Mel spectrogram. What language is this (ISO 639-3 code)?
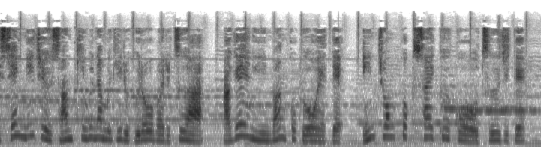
jpn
